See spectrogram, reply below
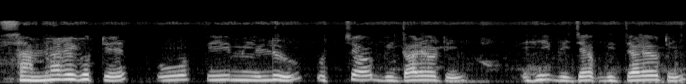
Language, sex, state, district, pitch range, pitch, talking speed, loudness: Odia, male, Odisha, Nuapada, 180-205 Hz, 190 Hz, 95 wpm, -16 LUFS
